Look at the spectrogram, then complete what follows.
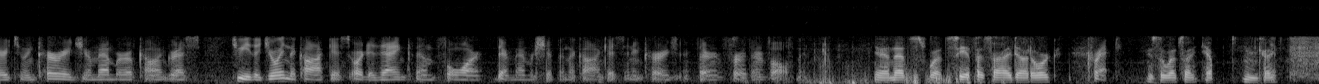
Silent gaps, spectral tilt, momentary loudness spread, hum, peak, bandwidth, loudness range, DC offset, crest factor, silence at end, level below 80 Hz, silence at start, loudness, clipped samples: none; -6 dB/octave; 12 LU; none; -6 dBFS; 16.5 kHz; 7 LU; under 0.1%; 22 dB; 0 s; -52 dBFS; 0 s; -28 LUFS; under 0.1%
